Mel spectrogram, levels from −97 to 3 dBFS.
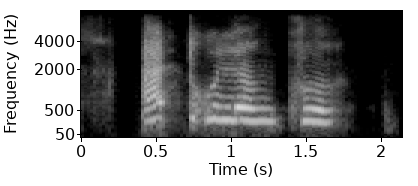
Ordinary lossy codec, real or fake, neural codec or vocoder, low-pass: Opus, 64 kbps; fake; codec, 16 kHz, 1 kbps, FreqCodec, smaller model; 7.2 kHz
